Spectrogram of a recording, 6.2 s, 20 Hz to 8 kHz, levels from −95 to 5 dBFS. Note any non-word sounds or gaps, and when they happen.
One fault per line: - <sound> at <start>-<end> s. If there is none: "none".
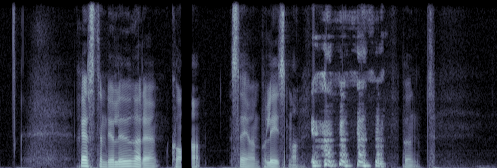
- dropout at 2.3-2.4 s
- laugh at 3.9-4.9 s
